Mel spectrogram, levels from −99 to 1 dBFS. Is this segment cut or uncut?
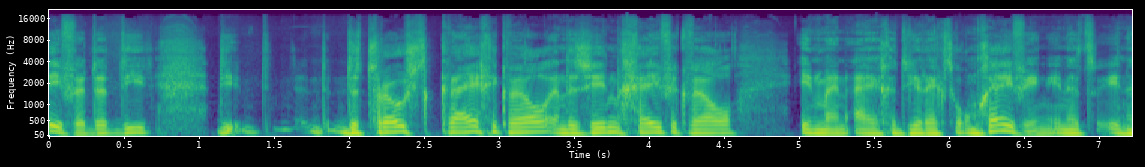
uncut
